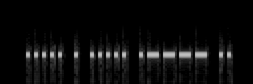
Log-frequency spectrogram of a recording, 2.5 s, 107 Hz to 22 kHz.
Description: Morse code, heard as a keyed tone, about 28 wpm, 700 Hz. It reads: 5E51I
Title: Five Challenging Letter-Number Combinations 30wpm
